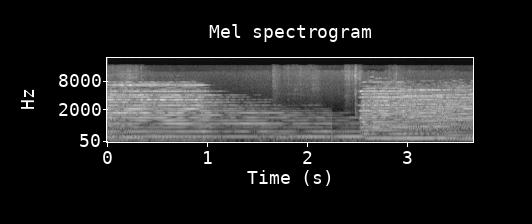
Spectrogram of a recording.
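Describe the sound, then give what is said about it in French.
Loud pipe organ playing a Bach toccata on the great organ of Notre-Dame cathedral, with full sustained chords that shift to a new, lower-based chord partway through, alone with no voices. “ce que vous entendez, c'est la toccata de Bach. Hein. C'est le dernier morceau qui a été joué sur le grand orgue avant l'incendie.”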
